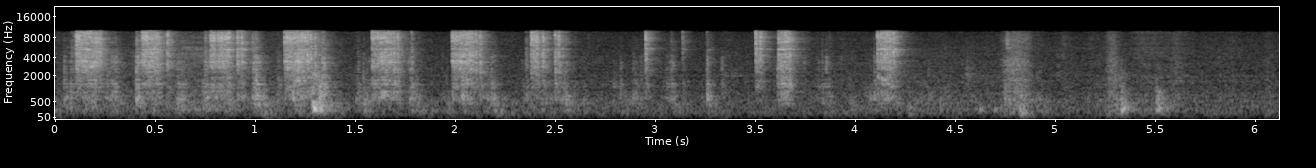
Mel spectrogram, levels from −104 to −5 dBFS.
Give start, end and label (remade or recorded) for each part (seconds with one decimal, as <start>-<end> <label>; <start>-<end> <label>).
0.0-0.8 remade; 0.8-4.5 recorded; 4.5-6.1 remade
